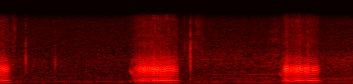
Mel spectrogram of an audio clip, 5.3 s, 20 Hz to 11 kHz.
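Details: Two rattling snores about two seconds apart with quiet breathing between, roughly 27 a minute, from an 8-week-old sleeping soundly; snoring.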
